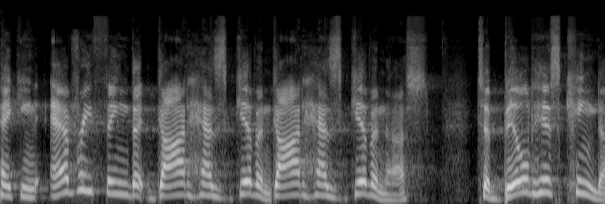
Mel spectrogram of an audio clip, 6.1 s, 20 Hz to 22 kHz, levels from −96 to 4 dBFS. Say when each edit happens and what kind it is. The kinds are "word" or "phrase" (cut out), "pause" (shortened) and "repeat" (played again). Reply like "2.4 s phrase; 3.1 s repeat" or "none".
2.7 s repeat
